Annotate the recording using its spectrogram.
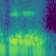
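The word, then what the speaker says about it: Guinea: Third number पे Peppa New गिनी। आप लोग गिनिया कहना चाहते हैं, अगर ऐसे याद होता है तो ऐसे सही, लेकिन असल प्रोनाउंसिएशन है गिनी, पेप्पा न्यू गिनी।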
